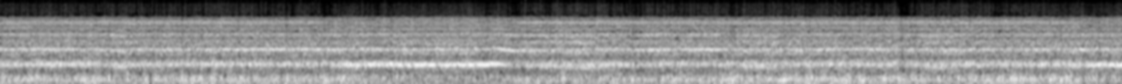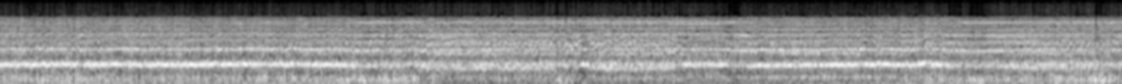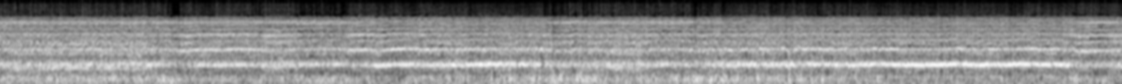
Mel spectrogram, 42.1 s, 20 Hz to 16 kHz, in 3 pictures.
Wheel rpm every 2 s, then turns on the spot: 230, 230, 220, 220, 230, 230, 230, 220, 220, 210, 210, 220, 210, 210, 210, 220, 220, 220, 220, 220, 220.
none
